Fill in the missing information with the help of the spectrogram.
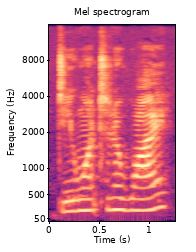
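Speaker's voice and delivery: ordinary delivery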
